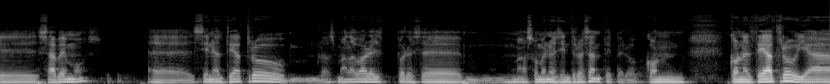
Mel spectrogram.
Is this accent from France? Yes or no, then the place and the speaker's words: no; England, United Kingdom; Spanish is a second language; moved away as an adult; now in Spain; Sí, sí. Yo soy inglés.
